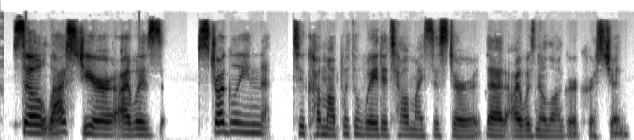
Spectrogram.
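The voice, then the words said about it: Weak, sick-sounding voice. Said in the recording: “apologize for my voice. I'm getting over something and I'm trying real hard to talk loud and clearly.”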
